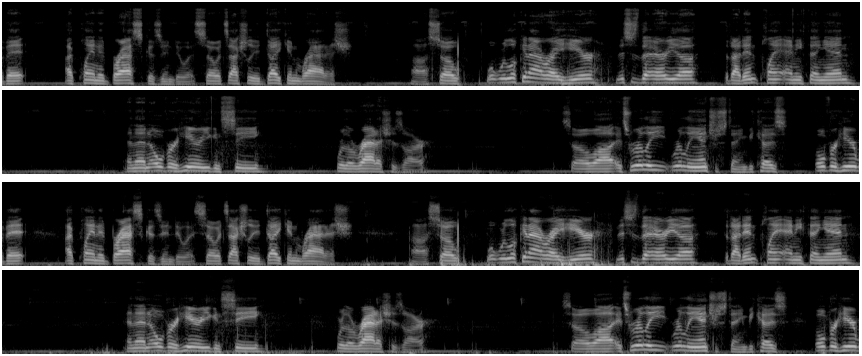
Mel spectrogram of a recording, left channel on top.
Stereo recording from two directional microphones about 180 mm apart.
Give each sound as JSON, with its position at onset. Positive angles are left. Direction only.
{"t": 0.0, "sound": "speech", "side_deg": 10}
{"t": 9.8, "sound": "speech", "side_deg": 5}
{"t": 14.1, "sound": "speech", "side_deg": 0}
